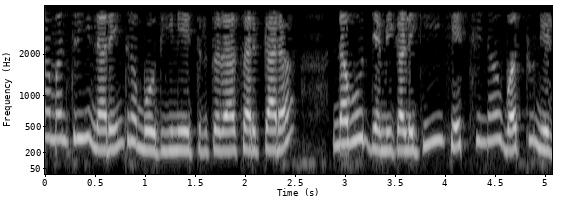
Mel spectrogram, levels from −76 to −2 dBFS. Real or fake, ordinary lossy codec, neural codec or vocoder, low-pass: real; none; none; 3.6 kHz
